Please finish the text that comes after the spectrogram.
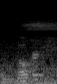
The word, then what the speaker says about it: Volker: Volker. Did I pronounce that right? Yes. Volker.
